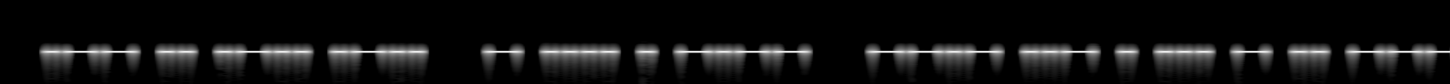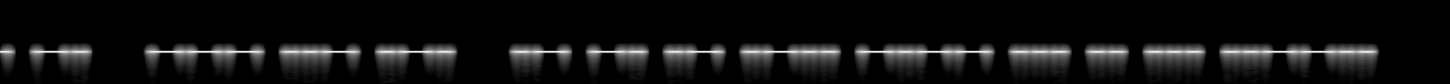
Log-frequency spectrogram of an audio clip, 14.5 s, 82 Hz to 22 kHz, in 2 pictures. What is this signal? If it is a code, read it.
Morse code, heard as a keyed tone, about 25 wpm, 700 Hz. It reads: WILL THEY QUESTION OUR ANALYSIS?
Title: Sentences from Top 1000 Words - Review Part 5 - 25wpm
